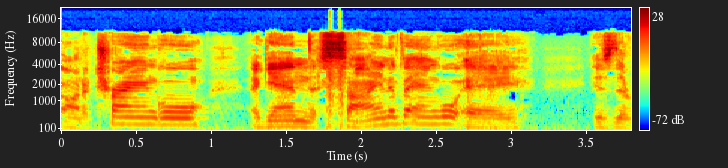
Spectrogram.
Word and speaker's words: sine: one is the sign function function so it's pronounce sign s NE usually when you see it abbreviated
